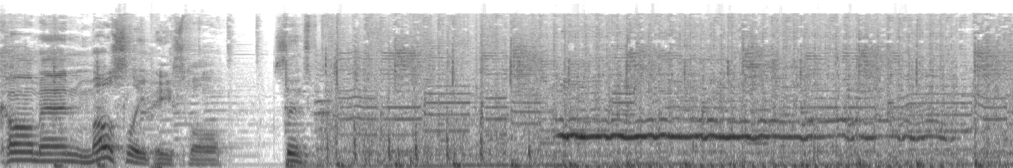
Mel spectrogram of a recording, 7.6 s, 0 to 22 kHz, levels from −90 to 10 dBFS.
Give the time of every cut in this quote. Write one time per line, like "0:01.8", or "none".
0:02.3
